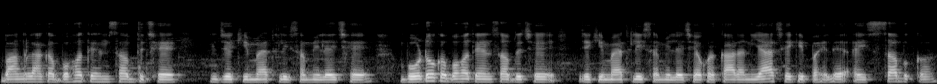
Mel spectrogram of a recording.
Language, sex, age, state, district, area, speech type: Maithili, male, 18-30, Bihar, Darbhanga, urban, spontaneous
